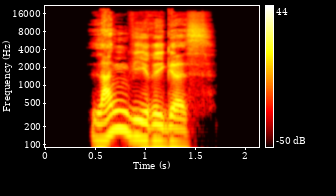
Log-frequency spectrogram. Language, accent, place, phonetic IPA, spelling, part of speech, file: German, Germany, Berlin, [ˈlaŋˌviːʁɪɡəs], langwieriges, adjective, De-langwieriges.ogg
- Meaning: strong/mixed nominative/accusative neuter singular of langwierig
